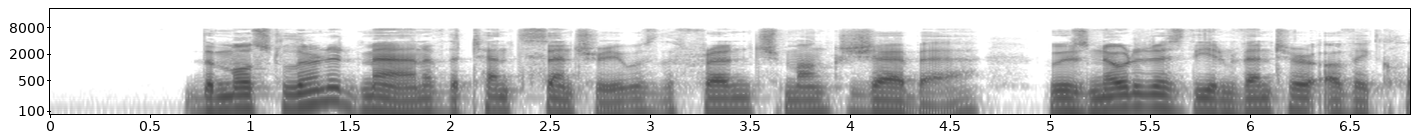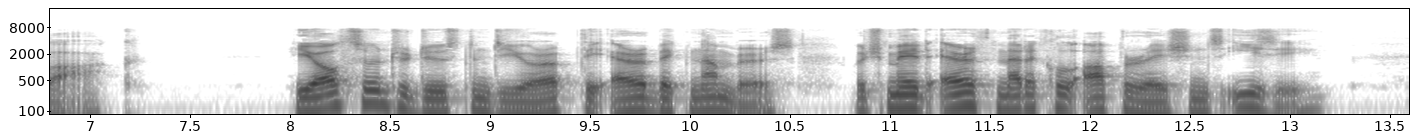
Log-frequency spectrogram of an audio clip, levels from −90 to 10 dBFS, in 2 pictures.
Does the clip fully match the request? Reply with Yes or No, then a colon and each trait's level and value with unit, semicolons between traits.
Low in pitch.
Yes: low, 100 Hz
